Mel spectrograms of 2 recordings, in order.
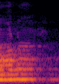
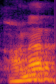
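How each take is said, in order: First: The word begins with a vowel sound. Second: The word begins with an h sound. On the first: The speaker calls it right. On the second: The speaker calls it wrong. "হনার না"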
